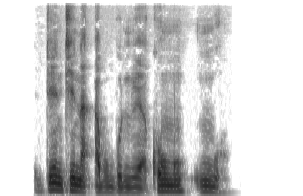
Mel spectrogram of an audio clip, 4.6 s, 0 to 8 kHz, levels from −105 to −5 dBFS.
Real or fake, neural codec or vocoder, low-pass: real; none; 7.2 kHz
